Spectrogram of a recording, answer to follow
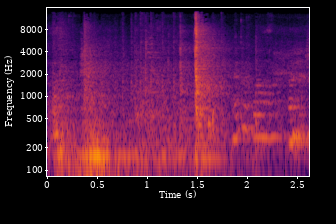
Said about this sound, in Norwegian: Selen Birkiye åpner døren til Istanbuls statsteater.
